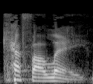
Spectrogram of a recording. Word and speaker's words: kephale: So the word head here in this passage is the Greek word kephale. Now, I don't have it on the screen. It's spelled K-E-F-A-L with a long E. The accent's on the last syllable.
